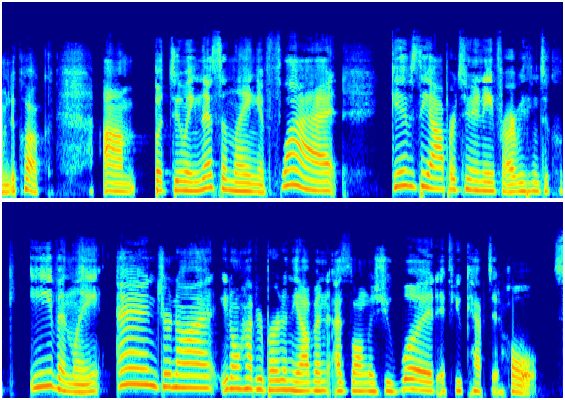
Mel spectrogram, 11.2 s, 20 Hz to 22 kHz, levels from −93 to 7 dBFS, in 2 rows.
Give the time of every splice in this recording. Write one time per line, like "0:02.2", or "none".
none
